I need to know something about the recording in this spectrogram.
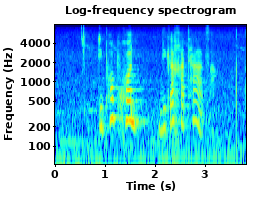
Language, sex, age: Southern Sotho, female, 35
